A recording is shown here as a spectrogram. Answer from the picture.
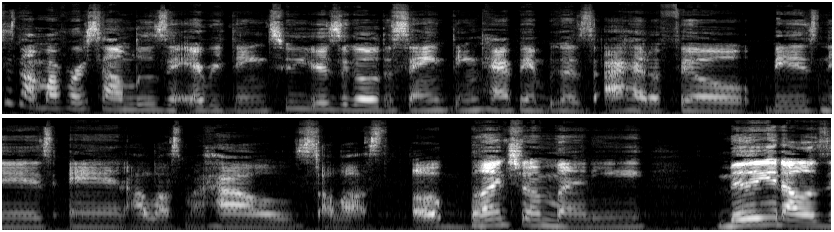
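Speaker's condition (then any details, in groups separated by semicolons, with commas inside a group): No condition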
